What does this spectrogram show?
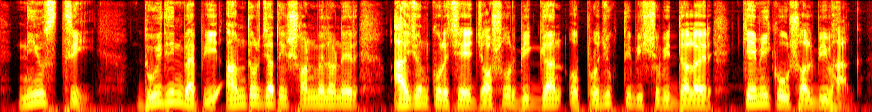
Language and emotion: Bengali, neutral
